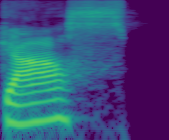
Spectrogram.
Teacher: notice this pronunciation of gasped because it's a very soft T at the end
